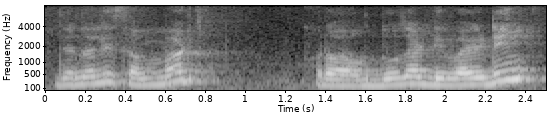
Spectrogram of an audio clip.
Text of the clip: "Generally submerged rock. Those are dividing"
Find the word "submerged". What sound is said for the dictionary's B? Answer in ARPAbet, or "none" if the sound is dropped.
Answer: none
